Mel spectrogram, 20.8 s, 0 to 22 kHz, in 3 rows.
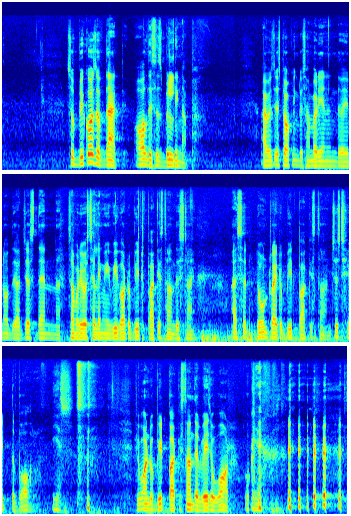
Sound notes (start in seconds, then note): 15.3 laughs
